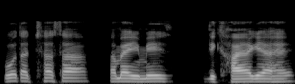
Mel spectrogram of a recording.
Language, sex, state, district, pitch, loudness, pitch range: Hindi, male, Bihar, Jahanabad, 135 Hz, -24 LUFS, 130-150 Hz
